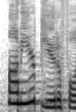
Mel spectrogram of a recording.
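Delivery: put-on a child gushing at mommy; child's voice. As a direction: say it like an adoring small child. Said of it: "When they say".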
